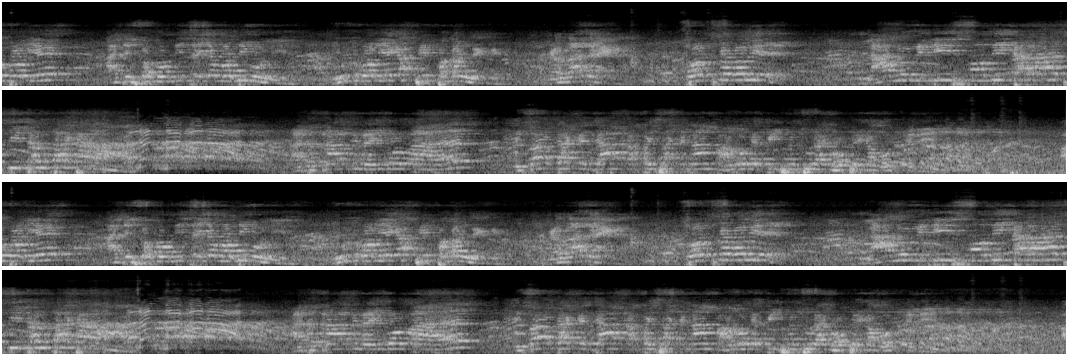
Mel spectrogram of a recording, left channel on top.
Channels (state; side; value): normal; both; correlation 0.42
